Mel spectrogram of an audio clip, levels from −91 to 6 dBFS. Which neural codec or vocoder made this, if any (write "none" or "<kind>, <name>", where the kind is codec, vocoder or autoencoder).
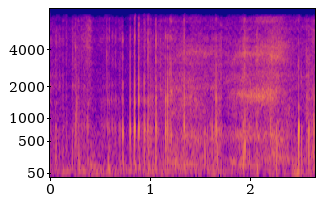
autoencoder, DAC-VAE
